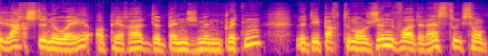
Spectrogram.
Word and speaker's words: Benjamin Britten: Benjamin Britten, britannique. Donc j'assume la prononciation anglophone.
